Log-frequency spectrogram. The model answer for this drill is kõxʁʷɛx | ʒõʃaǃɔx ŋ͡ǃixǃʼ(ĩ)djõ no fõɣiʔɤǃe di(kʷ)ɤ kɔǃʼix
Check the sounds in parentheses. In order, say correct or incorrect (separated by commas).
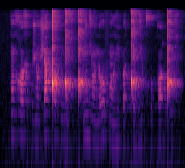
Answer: correct, incorrect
